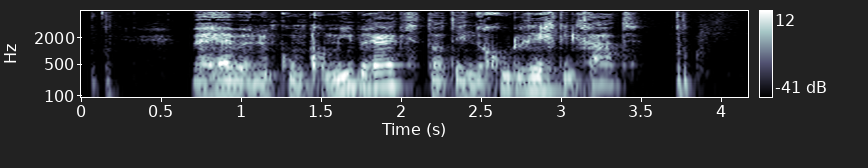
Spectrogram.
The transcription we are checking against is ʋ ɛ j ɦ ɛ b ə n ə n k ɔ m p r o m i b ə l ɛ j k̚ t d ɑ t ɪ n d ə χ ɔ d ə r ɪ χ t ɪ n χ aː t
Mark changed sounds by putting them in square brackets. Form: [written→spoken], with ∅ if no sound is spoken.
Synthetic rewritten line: ʋ ɛ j ɦ ɛ b ə n ə n k ɔ m p r o m i b ə [l→r] ɛ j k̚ t d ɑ t ɪ n d ə χ [ɔ→u] d ə r ɪ χ t ɪ [n→ŋ] χ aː t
